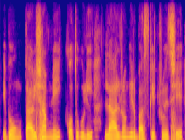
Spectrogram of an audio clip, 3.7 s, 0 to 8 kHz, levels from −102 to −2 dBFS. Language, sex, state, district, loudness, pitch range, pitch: Bengali, female, West Bengal, North 24 Parganas, -16 LUFS, 185-215 Hz, 195 Hz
